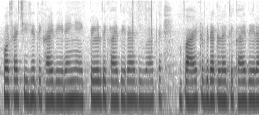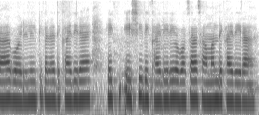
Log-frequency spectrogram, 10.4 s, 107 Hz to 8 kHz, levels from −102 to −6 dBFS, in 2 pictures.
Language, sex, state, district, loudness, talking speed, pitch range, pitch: Hindi, female, Chhattisgarh, Balrampur, -38 LUFS, 245 wpm, 185-195 Hz, 190 Hz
